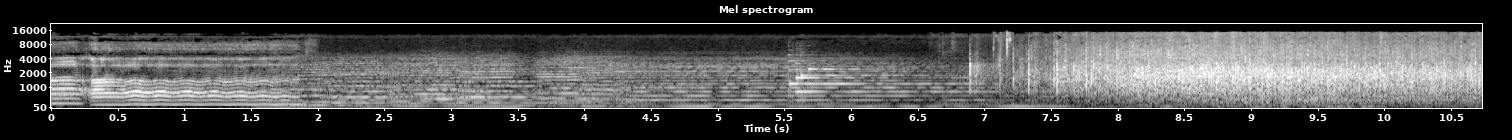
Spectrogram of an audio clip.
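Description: Music from the Israeli Chamber Orchestra Ramat Gan at a concert swells to a held final chord, then a large audience bursts into loud, sustained applause that fills the last few seconds.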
